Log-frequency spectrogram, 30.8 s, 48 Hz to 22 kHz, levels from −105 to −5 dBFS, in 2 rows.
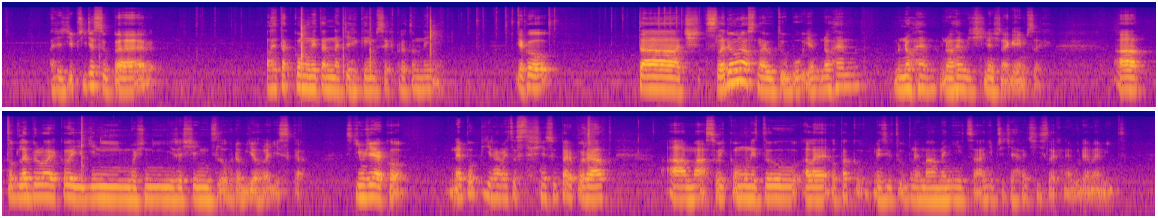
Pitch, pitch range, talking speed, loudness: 140 Hz, 130-150 Hz, 130 wpm, -29 LUFS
